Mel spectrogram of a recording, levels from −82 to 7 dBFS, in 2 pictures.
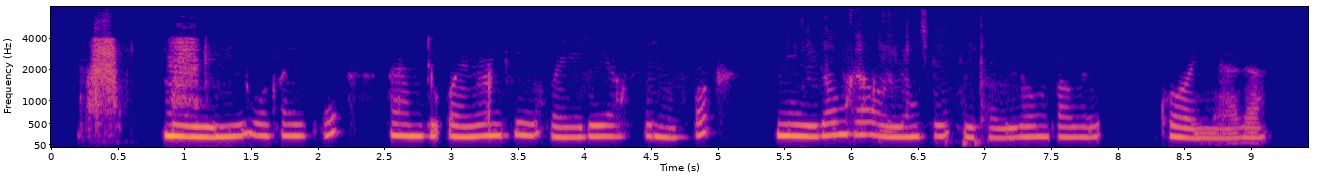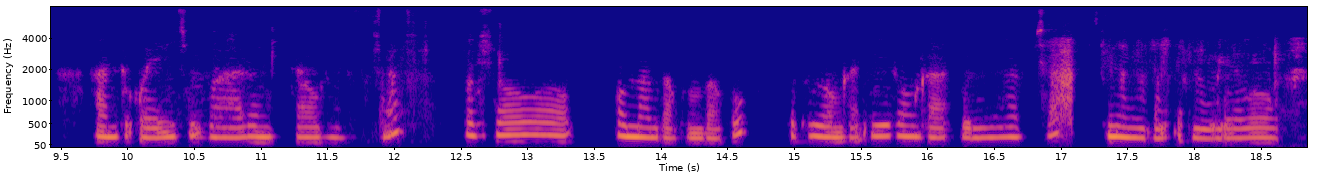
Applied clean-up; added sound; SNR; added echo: neural mask model Resemble Enhance denoiser.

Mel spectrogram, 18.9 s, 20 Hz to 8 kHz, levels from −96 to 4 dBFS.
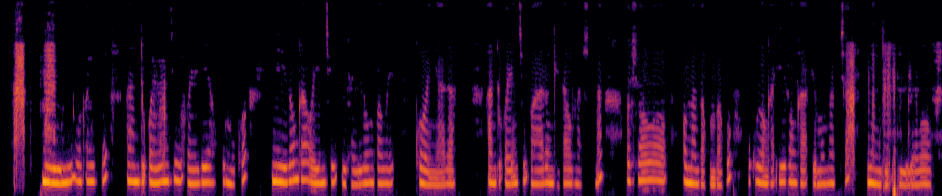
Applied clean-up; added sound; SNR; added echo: none; none; none; none.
